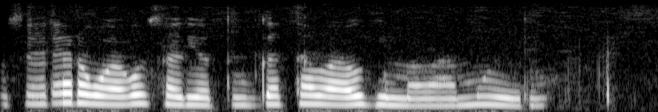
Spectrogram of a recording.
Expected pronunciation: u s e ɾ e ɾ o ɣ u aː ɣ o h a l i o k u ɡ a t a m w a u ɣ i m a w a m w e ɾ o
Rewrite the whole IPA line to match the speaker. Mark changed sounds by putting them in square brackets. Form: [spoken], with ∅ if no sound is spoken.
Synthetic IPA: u s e ɾ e ɾ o ɣ [w] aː ɣ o [s] a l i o [t] u ɡ a t a [∅] w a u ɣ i m a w a m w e ɾ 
